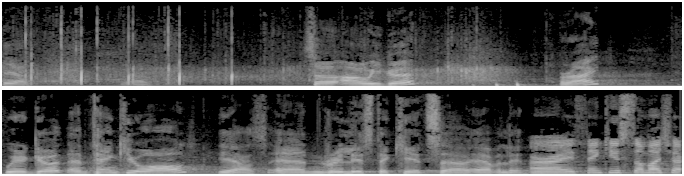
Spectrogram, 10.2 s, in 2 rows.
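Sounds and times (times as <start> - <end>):
speech: 0.0 - 1.3, 2.3 - 3.3, 4.2 - 10.1
audience applause: 0.0 - 4.3.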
